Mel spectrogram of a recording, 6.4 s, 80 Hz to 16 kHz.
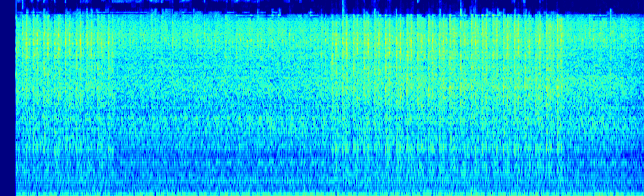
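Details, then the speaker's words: Toyota Land Cruiser 4.6 V8 at idle: loose clattery rattle under the engine note; stops when the intake manifold flap vacuum line is unplugged, so a loose, detached intake manifold flap; common past 200–300k km; timing chain replacement elsewhere didn't fix it. "经过我们断开进气支管上那个切膜腔的真空管，我们拔掉就不响了。 就证明呢是进气支管这个里边的切膜腔的翻板松动脱落在响，这个毛病呢也是4600跑到20-30万公里以上的特别容易出现的。"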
